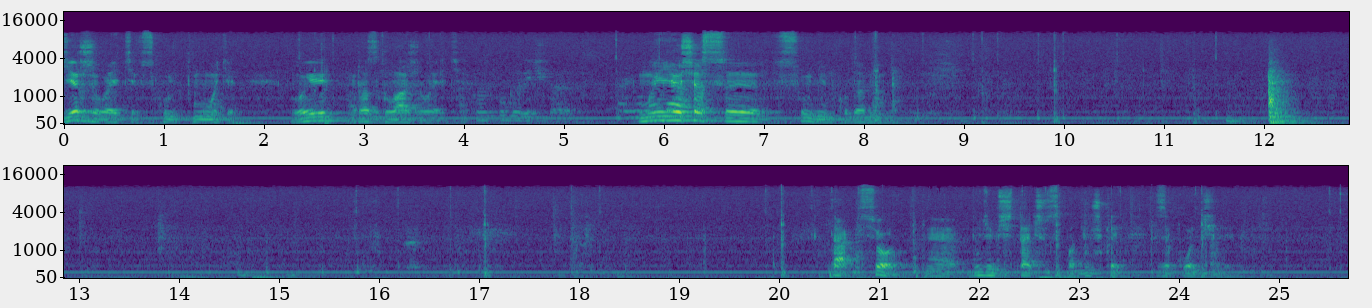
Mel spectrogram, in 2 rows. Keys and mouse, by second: 3.9-5.9 drag, 6.1-8.3 drag, 8.3-9.6 middle drag, 11.5-13.4 middle drag, 16.5 middle click, 18.4 middle click, 19.1-20.3 drag, 20.3-22.1 middle drag, 21.5 KP_7.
